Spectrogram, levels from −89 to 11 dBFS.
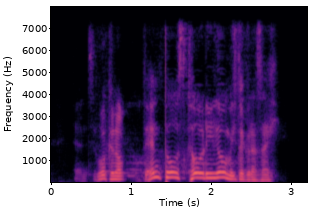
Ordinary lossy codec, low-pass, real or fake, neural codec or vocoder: none; 7.2 kHz; fake; codec, 16 kHz, 1.1 kbps, Voila-Tokenizer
